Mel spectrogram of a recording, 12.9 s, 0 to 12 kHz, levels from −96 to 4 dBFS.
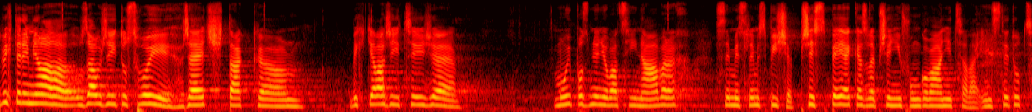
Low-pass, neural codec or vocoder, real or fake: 10.8 kHz; none; real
